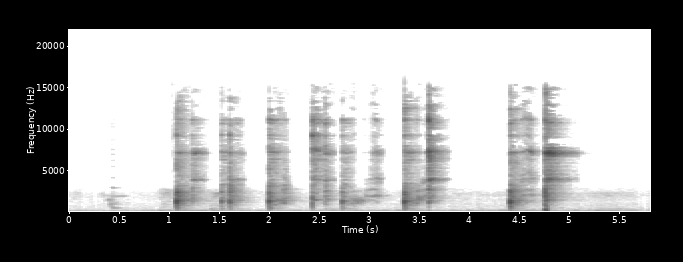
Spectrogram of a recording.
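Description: A metal spoon taps and scrapes against a ceramic bowl.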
